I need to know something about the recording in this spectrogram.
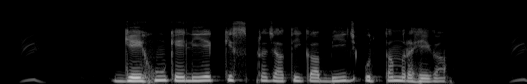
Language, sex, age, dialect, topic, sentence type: Hindi, male, 18-24, Garhwali, agriculture, question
